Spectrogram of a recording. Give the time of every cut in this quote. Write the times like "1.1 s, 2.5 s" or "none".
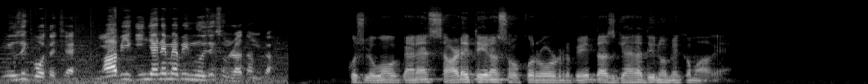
2.9 s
